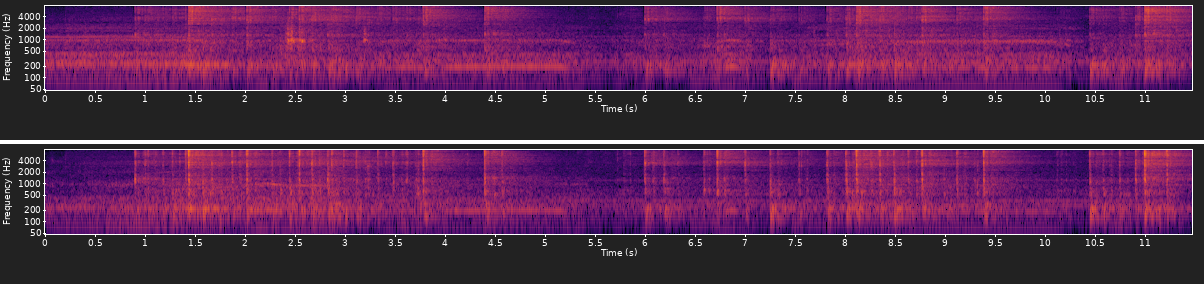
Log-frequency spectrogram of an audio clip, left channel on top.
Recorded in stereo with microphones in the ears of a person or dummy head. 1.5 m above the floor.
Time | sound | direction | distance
0.9 | typing on a keyboard | 50° right (ahead or behind) | 0.8 m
